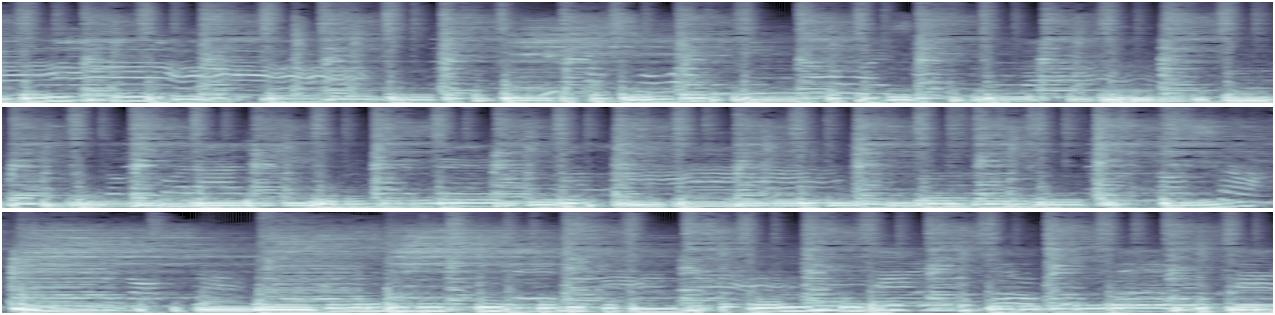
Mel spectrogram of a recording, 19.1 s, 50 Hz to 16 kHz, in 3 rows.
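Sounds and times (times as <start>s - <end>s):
live band playing upbeat music: 0.0s - 19.0s.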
